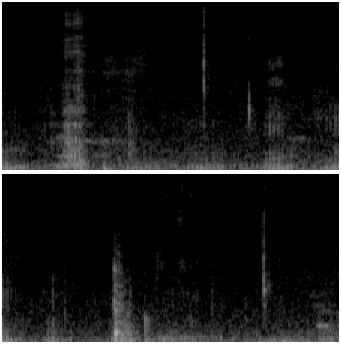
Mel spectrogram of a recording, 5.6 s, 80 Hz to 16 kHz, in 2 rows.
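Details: Pablo the British Shorthair cat, born May 2023, waking up and eating; soft low purring under chewing clicks and small sharp noises, one brief louder tap near the middle.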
